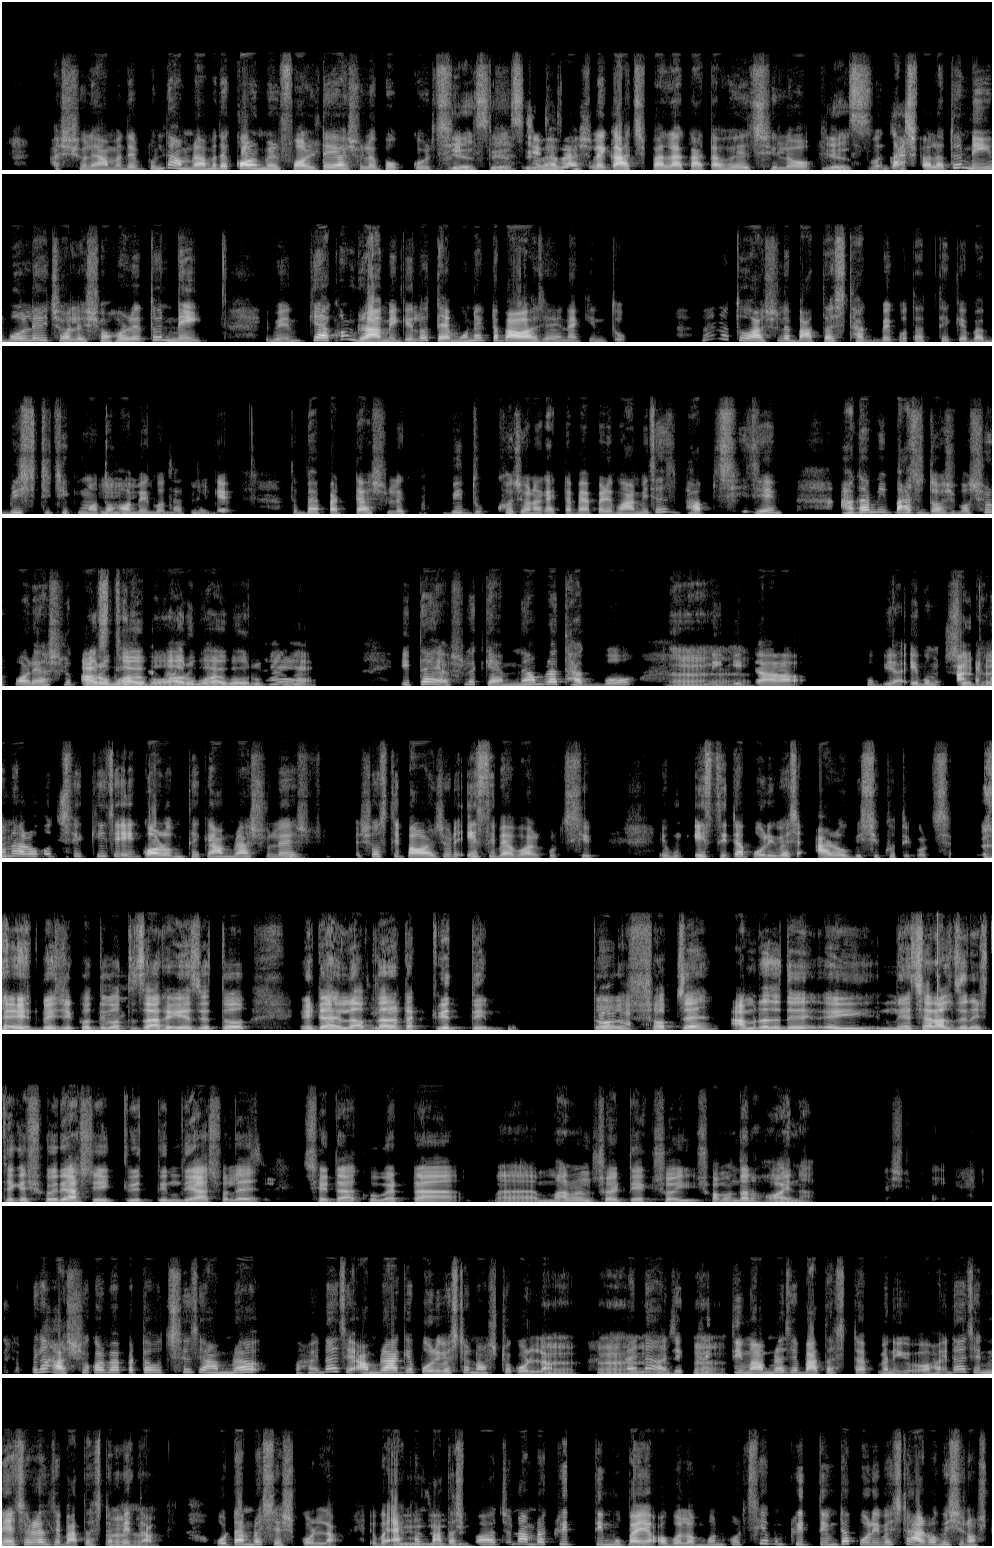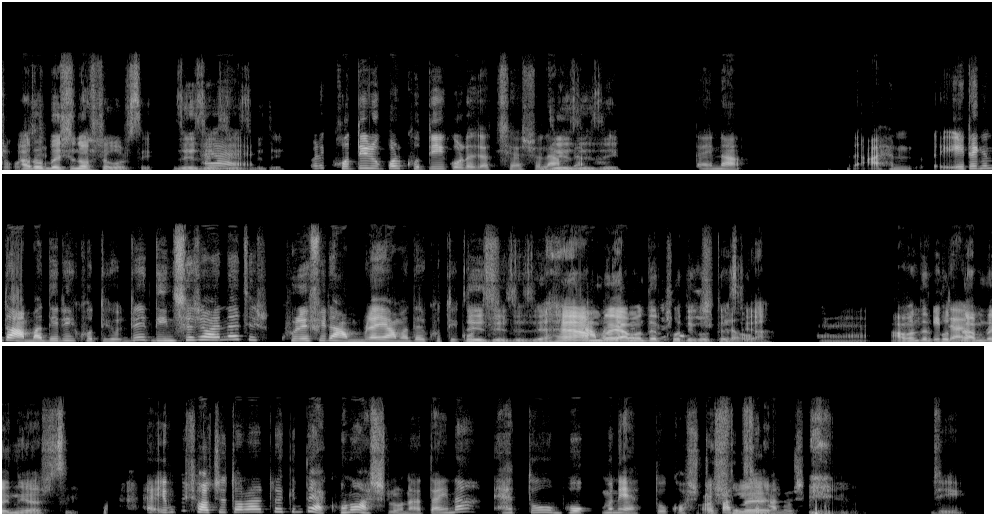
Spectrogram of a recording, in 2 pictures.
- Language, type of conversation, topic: Bengali, unstructured, পরিবেশের জন্য ক্ষতিকারক কাজ বন্ধ করতে আপনি অন্যদের কীভাবে রাজি করাবেন?
- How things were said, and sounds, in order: tapping; chuckle; sneeze; unintelligible speech; "সরে" said as "শইরে"; "কৃত্রিম" said as "ক্রিত্তিম"; "কৃত্রিম" said as "ক্রিত্তিম"; "কৃত্রিমটা" said as "ক্রিত্তিমটা"; other background noise; "সচেতনাতাটা" said as "সচেতনাটা"; cough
